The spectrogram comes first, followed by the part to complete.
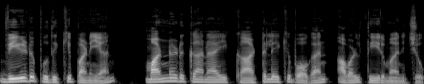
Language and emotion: Malayalam, neutral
